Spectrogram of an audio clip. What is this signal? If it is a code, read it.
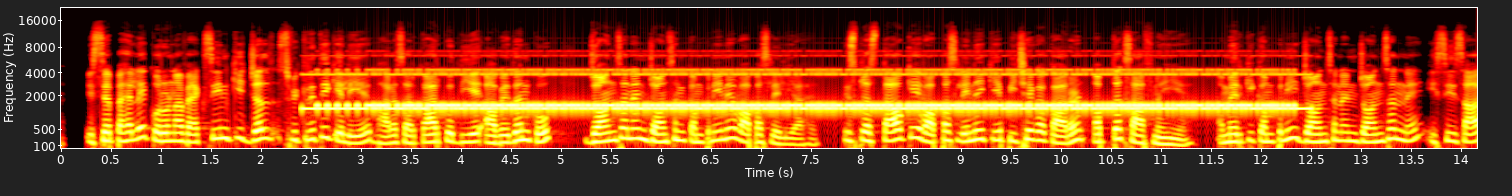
RTTY (75 baud, 170 Hz shift), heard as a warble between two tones, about 1360 Hz centre, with room echo and speech in Hindi. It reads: KLXER CNNJH QDBDN PCITW KWPNR UZJHJ ZRUEM SJMNL IBXFF NAYFC OSMXP OUOPJ FSPXQ JOWZZ MURQC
